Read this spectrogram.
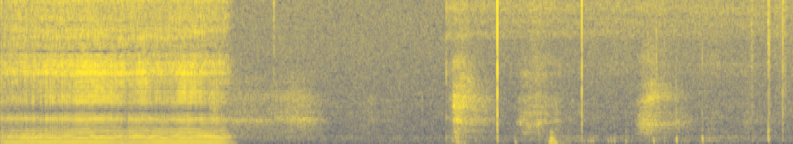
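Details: Dog snoring in its sleep, one drawn-out snore with a whistling, harmonic tone that dips briefly mid-breath, followed by near silence with soft clicks and small shuffling noises in a small room.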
